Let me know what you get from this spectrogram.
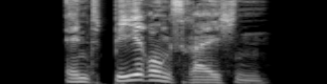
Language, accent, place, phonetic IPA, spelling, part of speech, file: German, Germany, Berlin, [ɛntˈbeːʁʊŋsˌʁaɪ̯çn̩], entbehrungsreichen, adjective, De-entbehrungsreichen.ogg
- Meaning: inflection of entbehrungsreich: 1. strong genitive masculine/neuter singular 2. weak/mixed genitive/dative all-gender singular 3. strong/weak/mixed accusative masculine singular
